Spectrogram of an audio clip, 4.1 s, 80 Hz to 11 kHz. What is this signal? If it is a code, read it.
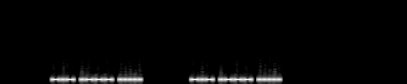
Morse code, heard as a keyed tone, about 46 wpm, 700 Hz. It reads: KJ5 KJ5
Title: USA Call Sign Prefixes - Repeated 2x - 50wpm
